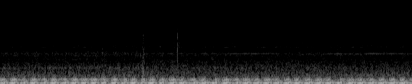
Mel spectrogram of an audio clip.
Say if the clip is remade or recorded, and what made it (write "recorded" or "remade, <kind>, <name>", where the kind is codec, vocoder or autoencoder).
recorded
